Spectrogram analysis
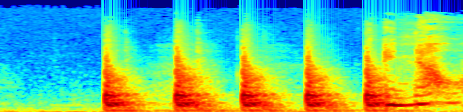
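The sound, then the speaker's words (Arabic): Five firm knocks on a door in a dramatized story, struck in an even, quick rhythm, each a dull, woody thump followed by a short ring. “إنه حمزة أبو عمارة. نعم، هكذا هو يطرق على الباب، لقد طال غيابه عنا. سأفتح الباب يا أبا عمارة”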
